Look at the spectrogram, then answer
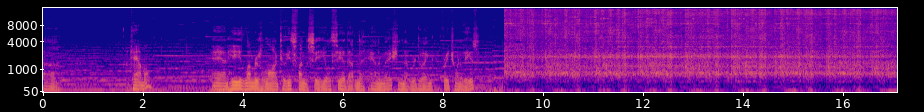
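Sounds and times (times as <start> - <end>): clockwork toy whirring: 9.2 - 17.0.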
